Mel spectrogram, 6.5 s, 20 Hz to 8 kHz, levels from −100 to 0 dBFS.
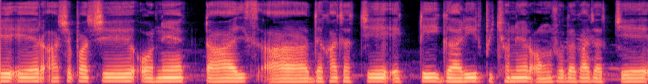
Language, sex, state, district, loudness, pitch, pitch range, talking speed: Bengali, male, Tripura, Unakoti, -15 LUFS, 125 Hz, 120-130 Hz, 130 wpm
